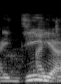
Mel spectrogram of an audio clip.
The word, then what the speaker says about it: idea: idea this idea great so idea has that stress on the second syllable idea yeah yes I'm not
